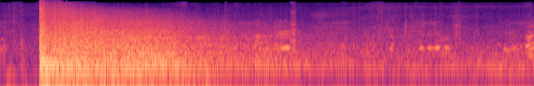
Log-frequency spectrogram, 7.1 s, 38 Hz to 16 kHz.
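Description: A 51mm mortar grenade on a firing range: a single sudden loud blast that rolls and decays over several seconds, followed by distant voices talking.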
